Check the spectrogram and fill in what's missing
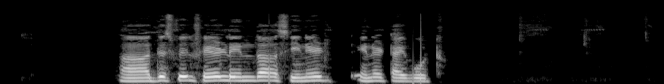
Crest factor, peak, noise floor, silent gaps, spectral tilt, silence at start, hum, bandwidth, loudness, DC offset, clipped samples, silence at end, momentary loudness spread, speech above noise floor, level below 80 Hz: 16 dB; 0 dBFS; -64 dBFS; none; -6.5 dB/octave; 1.2 s; none; 11 kHz; -14 LUFS; under 0.1%; under 0.1%; 2.25 s; 10 LU; 51 dB; -54 dBFS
